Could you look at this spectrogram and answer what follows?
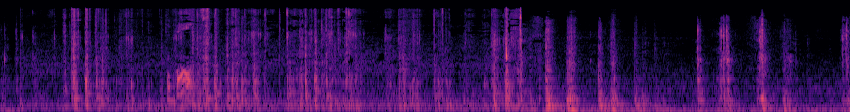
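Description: Steel socket of a skate tool clicking against a skateboard axle nut as the nut is turned and tightened by hand: a string of light, irregular metal clicks.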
